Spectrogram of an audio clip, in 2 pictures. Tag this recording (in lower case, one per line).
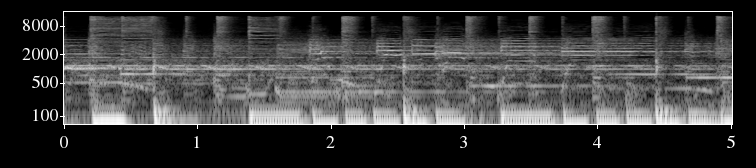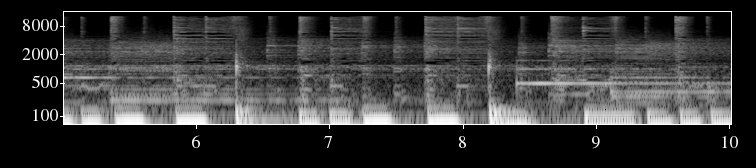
music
